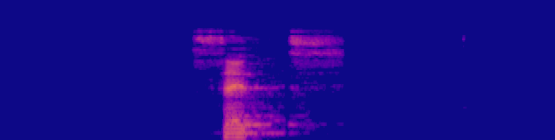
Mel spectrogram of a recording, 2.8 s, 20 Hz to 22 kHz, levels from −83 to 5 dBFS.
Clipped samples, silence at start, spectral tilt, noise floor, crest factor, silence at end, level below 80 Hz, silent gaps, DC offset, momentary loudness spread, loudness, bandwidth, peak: under 0.1%; 1 s; -2 dB/octave; under -90 dBFS; 26 dB; 1.05 s; -84 dBFS; none; under 0.1%; 13 LU; -36 LUFS; 10 kHz; -16 dBFS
